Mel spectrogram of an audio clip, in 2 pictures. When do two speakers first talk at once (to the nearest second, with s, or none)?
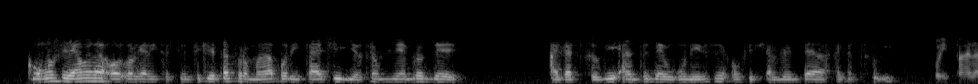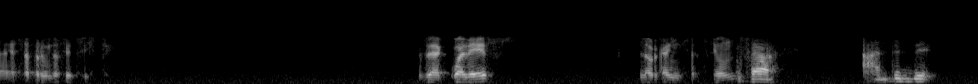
none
